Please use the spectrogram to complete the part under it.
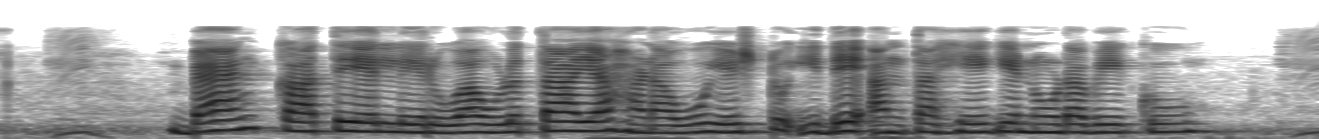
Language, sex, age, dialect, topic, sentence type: Kannada, female, 36-40, Central, banking, question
